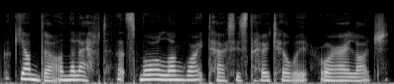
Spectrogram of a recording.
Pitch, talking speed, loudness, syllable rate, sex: 200 Hz, 245 wpm, -17 LUFS, 6.1 syllables/s, female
